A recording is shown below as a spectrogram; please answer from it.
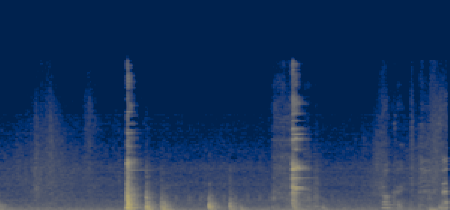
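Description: Ceramic pottery pieces being set down on wooden shelves: a handful of sharp knocks and clinks, the loudest about two seconds in, and one near four seconds in that rings briefly.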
